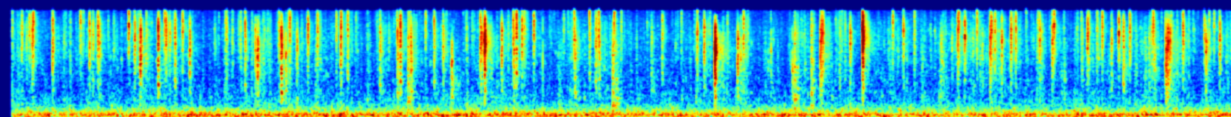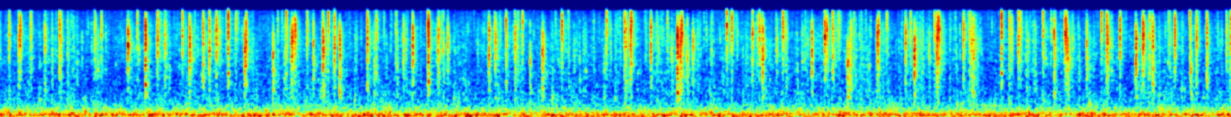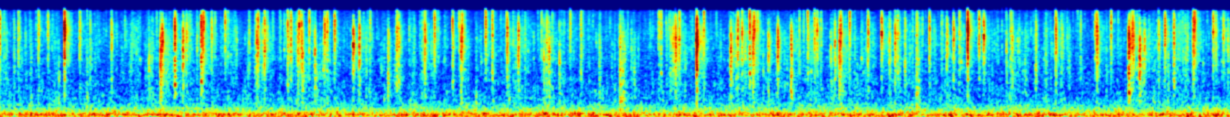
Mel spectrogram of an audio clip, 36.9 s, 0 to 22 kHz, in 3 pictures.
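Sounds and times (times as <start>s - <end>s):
wood fire crackling: 0.1s - 36.9s.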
